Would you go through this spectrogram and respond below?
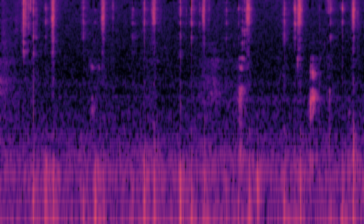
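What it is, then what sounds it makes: Glass jar. A small clear glass jar with a green label, held upright and then tilted, is tapped with fingertips and nails. Quiet, soft, irregular taps and clicks follow one another in quick succession, each dull and short with almost no ring, mostly low thuds with faint bright nail ticks.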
